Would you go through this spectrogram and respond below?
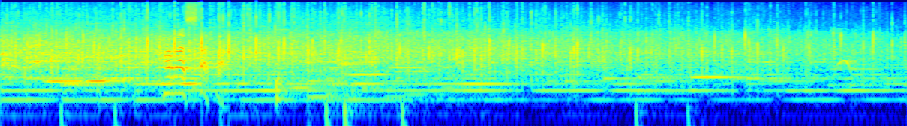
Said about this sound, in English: Come on. Come on, give the Lord a better hand clap than that.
